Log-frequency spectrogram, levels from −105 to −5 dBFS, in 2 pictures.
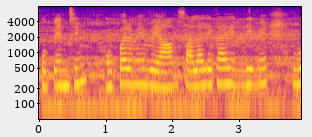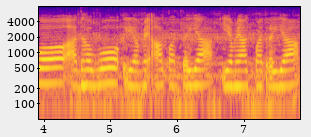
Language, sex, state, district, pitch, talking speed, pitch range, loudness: Hindi, male, Chhattisgarh, Raipur, 230 Hz, 175 wpm, 220-245 Hz, -15 LUFS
